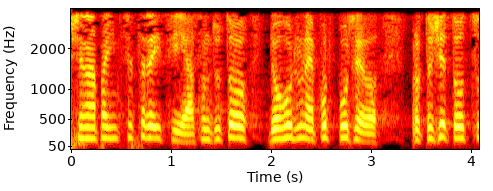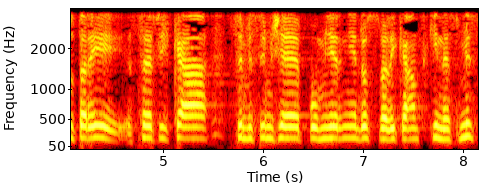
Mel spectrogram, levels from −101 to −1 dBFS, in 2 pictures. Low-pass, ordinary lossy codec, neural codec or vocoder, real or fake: 3.6 kHz; none; none; real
